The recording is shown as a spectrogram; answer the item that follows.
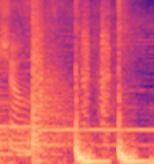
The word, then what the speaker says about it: Joans: Ted Jones. Man, his last name is spelled Joans.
